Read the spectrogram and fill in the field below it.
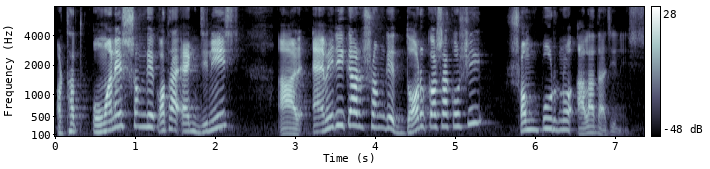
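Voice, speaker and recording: A man's voice: very high voice, normal speed. A man presenting international news commentary, speaking straight to his viewers and asking them rhetorical questions. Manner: animated, rhetorical questions to the audience.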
